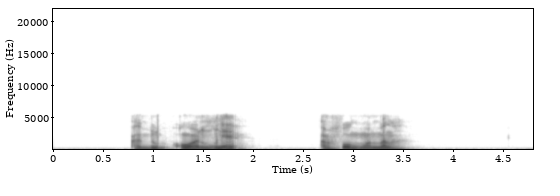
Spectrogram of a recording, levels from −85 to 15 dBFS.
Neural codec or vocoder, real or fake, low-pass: autoencoder, 22.05 kHz, a latent of 192 numbers a frame, VITS, trained on many speakers; fake; 5.4 kHz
